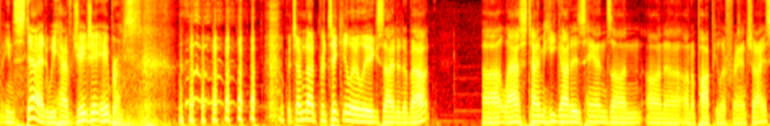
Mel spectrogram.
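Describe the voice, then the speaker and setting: A man streaming, giving an opinionated, critical rant in casual commentary, often repeating and restarting phrases as he thinks it through. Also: mid-range voice.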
